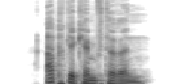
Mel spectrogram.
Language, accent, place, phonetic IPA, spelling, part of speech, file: German, Germany, Berlin, [ˈapɡəˌkɛmp͡ftəʁən], abgekämpfteren, adjective, De-abgekämpfteren.ogg
- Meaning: inflection of abgekämpft: 1. strong genitive masculine/neuter singular comparative degree 2. weak/mixed genitive/dative all-gender singular comparative degree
